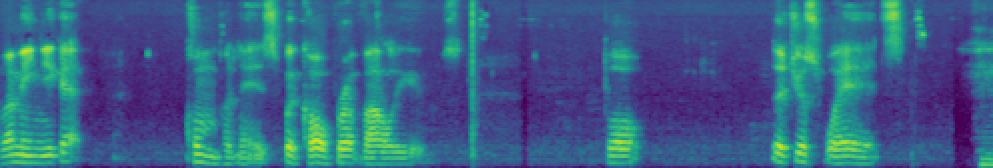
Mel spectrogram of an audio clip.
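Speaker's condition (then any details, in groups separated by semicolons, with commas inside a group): Motor neurone disease; terminal, no cure; diagnosed within last two years, early stage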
